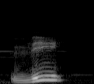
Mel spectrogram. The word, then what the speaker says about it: Wie: And this is V, W-I-E, space, K-O-M-M-T, space, M-A-N, space, Z-U-M-N, with a question mark. V, and the W is always pronounced V as in Volkswagen, but you see it spelled like Volkswagen, but it's actually Volts with the V, Volkswagen.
